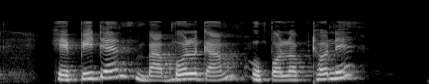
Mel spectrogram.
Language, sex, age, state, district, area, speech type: Assamese, female, 60+, Assam, Dibrugarh, urban, read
